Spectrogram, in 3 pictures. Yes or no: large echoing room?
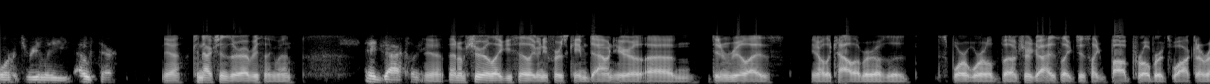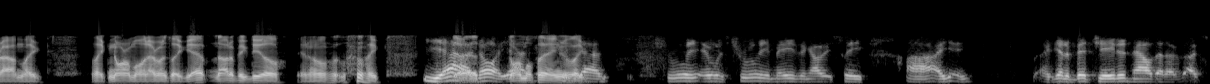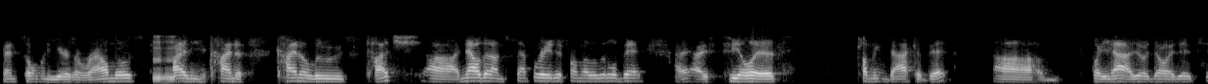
no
